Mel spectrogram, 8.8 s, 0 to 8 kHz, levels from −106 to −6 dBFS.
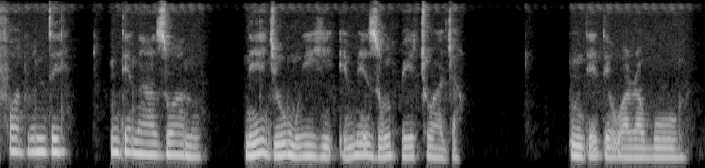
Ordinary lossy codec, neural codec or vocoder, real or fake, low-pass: none; none; real; none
